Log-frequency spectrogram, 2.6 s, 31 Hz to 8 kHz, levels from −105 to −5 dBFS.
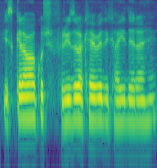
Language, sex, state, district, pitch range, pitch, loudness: Hindi, male, Madhya Pradesh, Dhar, 145-165 Hz, 155 Hz, -16 LUFS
